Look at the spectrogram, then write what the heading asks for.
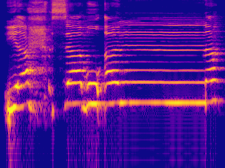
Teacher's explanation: نون مشدد کا یہاں پہ غنہ اور نون کی زبر لمبی نہ ہونے پائے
